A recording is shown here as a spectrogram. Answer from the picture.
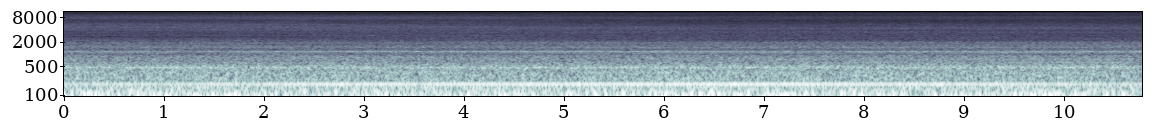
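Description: Airliner engines and cabin rumble heard from inside the cabin as the plane rolls down the runway: a steady low rumble with a constant hum.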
